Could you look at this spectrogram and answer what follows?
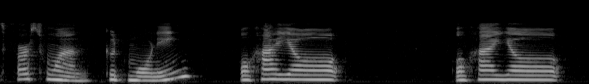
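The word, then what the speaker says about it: おはよう: Ohayo. The very last u is for O sound.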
